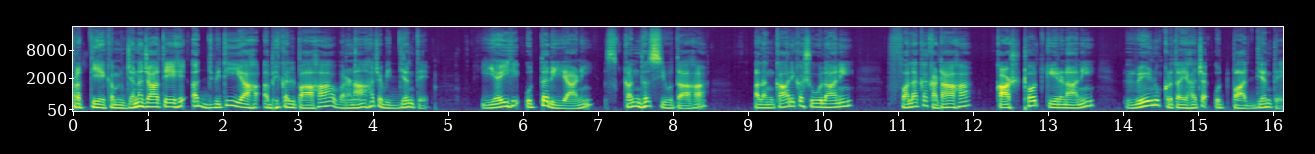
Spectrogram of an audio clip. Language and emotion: Sanskrit, neutral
